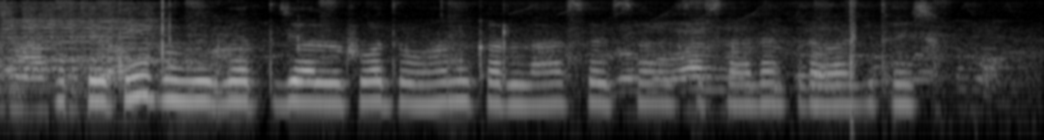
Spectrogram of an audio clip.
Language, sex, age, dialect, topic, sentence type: Maithili, female, 18-24, Angika, agriculture, statement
